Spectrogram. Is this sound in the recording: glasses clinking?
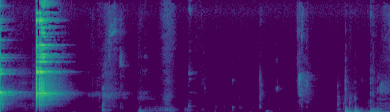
yes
